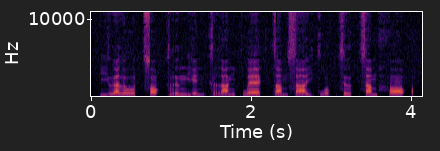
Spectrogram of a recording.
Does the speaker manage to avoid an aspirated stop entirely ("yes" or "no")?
yes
